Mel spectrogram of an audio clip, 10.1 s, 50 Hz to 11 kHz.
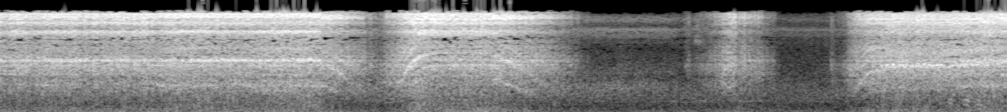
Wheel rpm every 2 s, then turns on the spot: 230, 170, 120, 10, 110.
none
